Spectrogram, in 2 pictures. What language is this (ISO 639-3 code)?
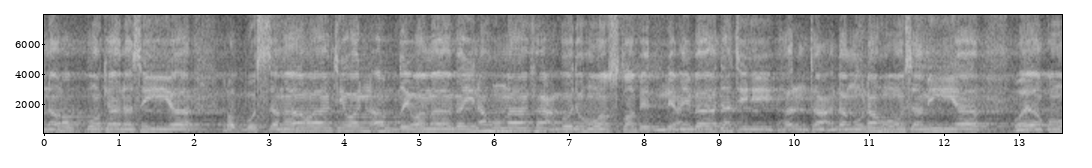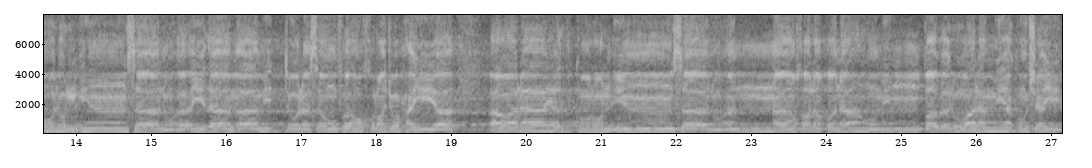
ara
